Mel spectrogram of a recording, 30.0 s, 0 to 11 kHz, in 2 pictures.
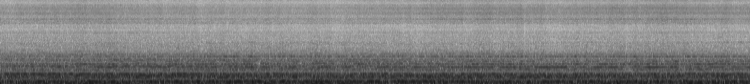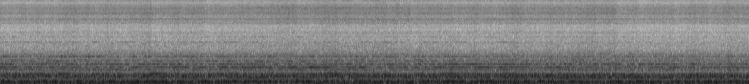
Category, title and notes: Sound effects > Experimental
"I was greeted with sounds from within upon entering the cavernous space." For this sound effect I first recorded ambient noises in my home using a Zoom H4n multitrack recorder. Those files were then imported into Audacity where they were layered and worked with until a final audio file was exported for sharing.
ambient, choir, oscillation, singing, voices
